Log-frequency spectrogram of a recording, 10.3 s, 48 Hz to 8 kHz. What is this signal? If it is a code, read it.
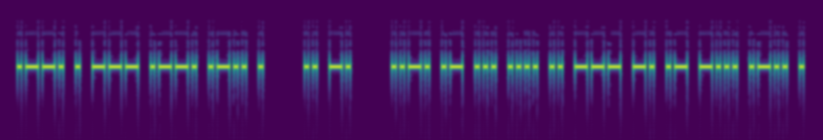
Morse code, heard as a keyed tone, about 23 wpm, 700 Hz. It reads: PEOPLE IN FASHIONABLE
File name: Book One / 14-Chapter 14 - 23 WPM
